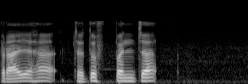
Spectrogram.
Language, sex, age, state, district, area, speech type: Sanskrit, male, 18-30, Karnataka, Bangalore Rural, rural, spontaneous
